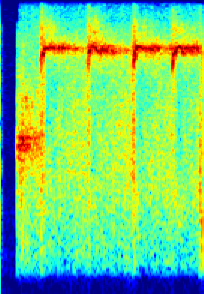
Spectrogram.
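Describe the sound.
Whistling carried over a CB radio link: a high, steady whistled tone after a brief lower start, broken by a few short dips, with radio hiss underneath.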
